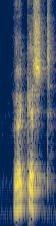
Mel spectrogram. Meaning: request
- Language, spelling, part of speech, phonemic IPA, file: Dutch, rekest, noun, /rəˈkɛst/, Nl-rekest.ogg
